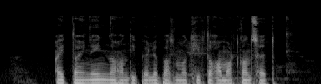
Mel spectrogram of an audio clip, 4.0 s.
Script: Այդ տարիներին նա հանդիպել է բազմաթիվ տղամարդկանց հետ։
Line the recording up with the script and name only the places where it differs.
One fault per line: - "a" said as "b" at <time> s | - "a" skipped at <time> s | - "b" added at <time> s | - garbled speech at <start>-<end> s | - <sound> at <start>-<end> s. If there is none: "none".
none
